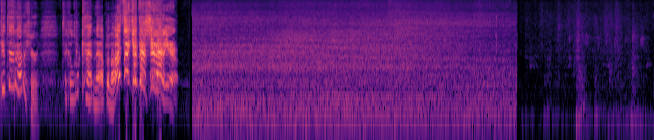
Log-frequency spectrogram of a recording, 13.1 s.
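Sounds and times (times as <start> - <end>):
wind rushing on microphone: 3.8 - 10.4.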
